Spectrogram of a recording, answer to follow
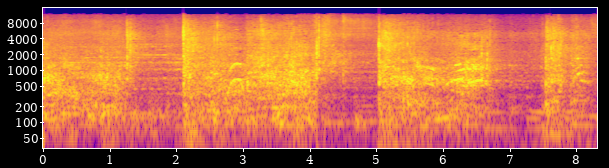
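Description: Music soundtrack playing over a skateboard rolling on ramps, with sharp board slams about two and five seconds in.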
